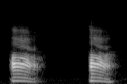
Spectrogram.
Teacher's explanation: নেমে যায়নি তাই এটা হচ্ছে নিম্ন মধ্য নিম্ন মধ্যস্ তারপরে দেখো আ উচ্চারণ করার সময় আমাদের মুখটা বেশি ফাঁক হচ্ছে এবং জিহ্বাটা একেবারে নিচে থেকে যাচ্ছে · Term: নিম্নস্বরধ্বনি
